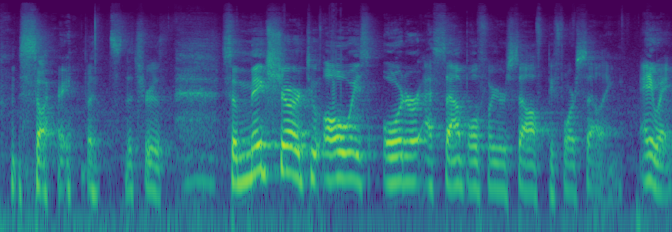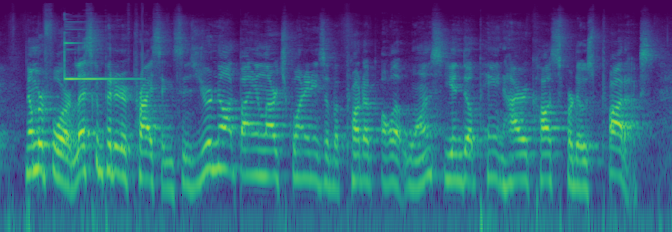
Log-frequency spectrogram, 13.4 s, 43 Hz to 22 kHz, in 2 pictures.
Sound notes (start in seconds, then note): 7.3 bell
